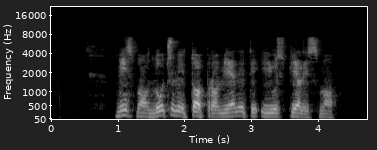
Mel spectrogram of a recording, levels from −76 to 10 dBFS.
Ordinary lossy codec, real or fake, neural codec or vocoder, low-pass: AAC, 32 kbps; real; none; 7.2 kHz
